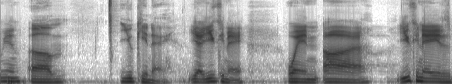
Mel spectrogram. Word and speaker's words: Yukine: Yes, when she saves basically Yato's life, because the third character, Yukinin, how do I pronounce his name again? Yukine.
